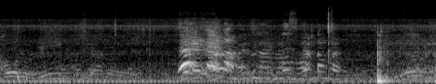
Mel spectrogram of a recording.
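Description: Voices of kabaddi players and spectators shouting and calling over a low babble, with one loud shout about two seconds in and a sharp thud just before the end.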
